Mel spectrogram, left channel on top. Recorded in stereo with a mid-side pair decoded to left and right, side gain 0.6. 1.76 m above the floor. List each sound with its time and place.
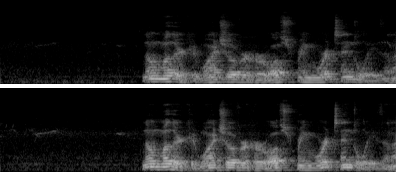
1.4 s a man speaking: 45° right, 0.8 m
